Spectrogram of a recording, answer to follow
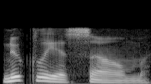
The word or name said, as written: nucleosome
